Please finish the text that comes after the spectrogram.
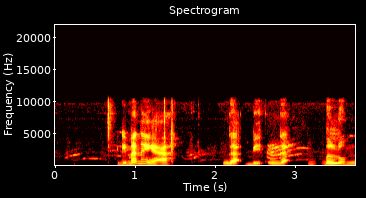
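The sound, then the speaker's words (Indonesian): A drawn-out pet cat meow with a wavering, rising-and-falling pitch sounds once near the start, followed by a person talking. “mohon maaf kucing aku lagi ngeong-ngeong jadi serak banget nih sumpah sorry sorry”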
